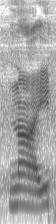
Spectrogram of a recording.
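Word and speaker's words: know: तो किसी स्पेलिंग में अगर के जस्ट बाद एन आता है, मतलब के जस्ट बाद एन आता है, तथा एन के बाद कोई वोवेल एन के बाद कोई vowel means A ई आई ओ यू, इनमें से कोई आता है तो वहाँ पर के साइलेंट हो जाता है।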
